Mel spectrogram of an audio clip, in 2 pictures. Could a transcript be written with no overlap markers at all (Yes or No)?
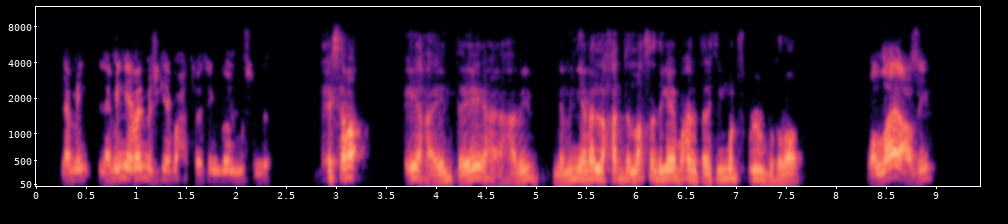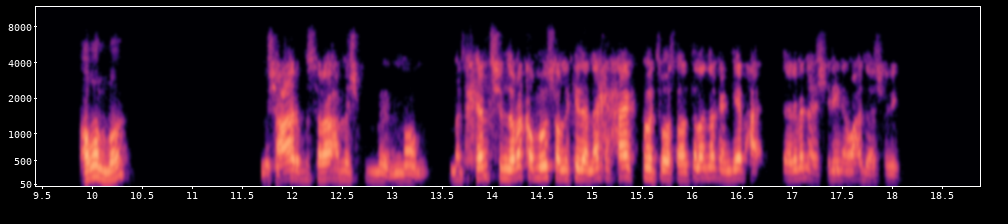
Yes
